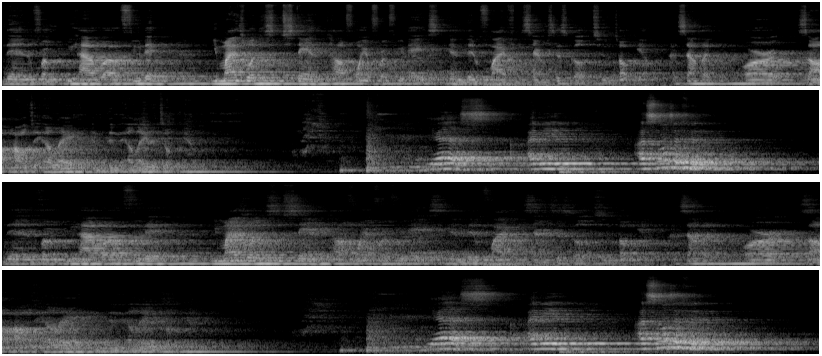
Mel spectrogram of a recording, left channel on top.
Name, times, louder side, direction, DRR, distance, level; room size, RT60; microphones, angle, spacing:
voice 1, 0.0-1.7 2.0-10.1 11.2-12.5 13.7-13.9, left 2 dB, 70° left, 3 dB, 0.6 m, -29 dB
voice 2, 12.4-13.0 13.4-14.1 14.5-15.2, equal, 10° left, -6 dB, 1.6 m, -24 dB
8.2 x 5.2 x 4.8 m, 2.6 s
head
